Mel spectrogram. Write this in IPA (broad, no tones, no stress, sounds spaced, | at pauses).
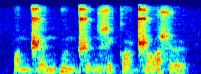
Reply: ɔ n ɖ͡ʐ œ n ɓ u n ɖ͡ʐ ɵ n ɮ ɪ k ɔ ɖ͡ʐ ɔ ɬ ɵ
